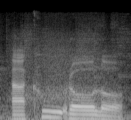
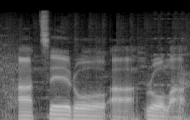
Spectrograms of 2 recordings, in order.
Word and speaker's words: Acerola: Acerola. Yeah. Acerola. Yeah. I think it's just seeing A-C-E, my brain automatically thinks ace, you know? And I think with it being a C sound, not a K sound, I sometimes want to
